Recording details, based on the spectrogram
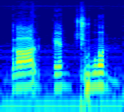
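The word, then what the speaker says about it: gargantuan: चुअन, चुअन, गारगेंचुअन, गारगेंचुअन, गार, गार बोला, गार बोला जी, फिर गैन बोला, ठीक है जी, गैन बोला, गारगेन, राइट, TUAN, गारगेंचुअन, ये पढ़ा जाएगा बेटा, गारगेंचुअन, शाबाश, लिखेंगे और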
